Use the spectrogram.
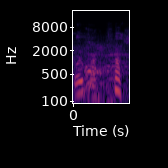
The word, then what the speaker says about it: Whooper: Xavier Whooper coming in for Caden Herbert. If that's spelled Whopper, 2 O's make the ooh sound.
